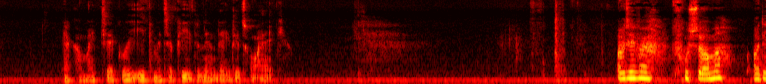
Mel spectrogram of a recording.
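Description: A middle-aged woman talks calmly and close to a microphone.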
